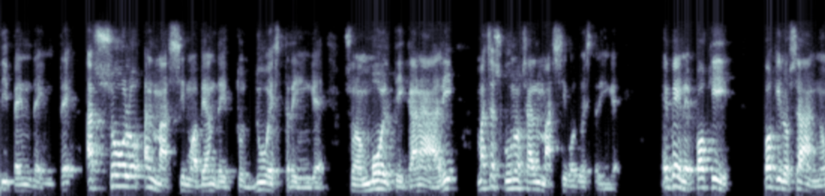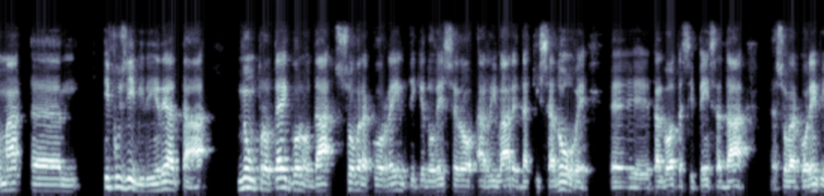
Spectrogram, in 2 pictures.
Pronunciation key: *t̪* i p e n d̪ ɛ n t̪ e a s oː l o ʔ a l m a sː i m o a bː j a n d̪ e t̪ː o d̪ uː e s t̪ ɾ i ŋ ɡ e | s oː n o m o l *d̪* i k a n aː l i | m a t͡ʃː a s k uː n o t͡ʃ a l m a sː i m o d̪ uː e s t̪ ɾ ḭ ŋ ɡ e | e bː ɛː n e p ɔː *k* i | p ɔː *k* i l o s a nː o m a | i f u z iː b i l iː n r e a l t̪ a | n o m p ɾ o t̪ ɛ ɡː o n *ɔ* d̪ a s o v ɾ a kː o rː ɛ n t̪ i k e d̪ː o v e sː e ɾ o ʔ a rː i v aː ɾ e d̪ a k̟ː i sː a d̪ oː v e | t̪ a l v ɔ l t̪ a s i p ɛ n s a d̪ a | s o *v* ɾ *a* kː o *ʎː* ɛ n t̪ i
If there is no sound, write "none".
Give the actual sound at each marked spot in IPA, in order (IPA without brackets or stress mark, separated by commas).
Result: d̪, t̪, k, k, o, v, a, rː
